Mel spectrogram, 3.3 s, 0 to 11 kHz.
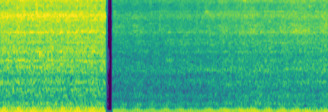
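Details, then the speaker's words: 1991 Mustang GT V8 after injector rebuild: lumpy, uneven idle with an irregular stumble and weak beat; one cylinder not making power, vacuum gauge flutters; misfire from low cylinder compression. "that cylinder is still not making power that one's not great"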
